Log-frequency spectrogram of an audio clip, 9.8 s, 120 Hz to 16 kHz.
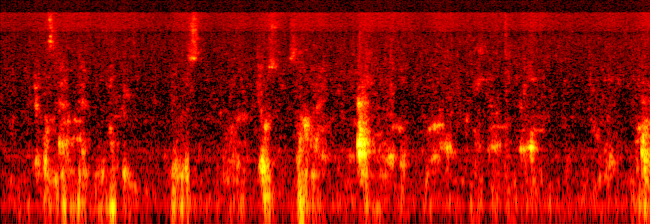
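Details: Overnight indoor puppy cam, 8/27: three Cavalier King Charles Spaniel puppies, Ruby and Blenheim coated, born 06/09/2022, give brief muffled whines and grunts in irregular bursts, one sharper squeak near the middle.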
